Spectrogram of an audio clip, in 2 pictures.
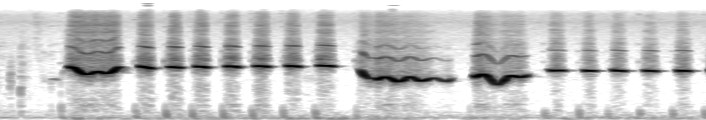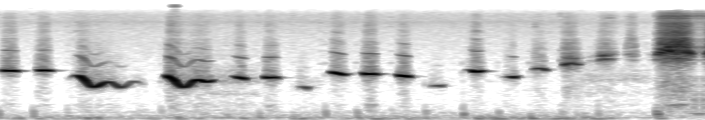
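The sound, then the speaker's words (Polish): A woman whistles a high, agile melody of quick staccato notes and short trills, clear with no talking, ending in a run that climbs to a very high pitch at the top of her range. “tutaj już mi się skończyła skala, ale e, gwiżdżę dosyć sprawnie, także jak trzeba będzie, to jeszcze mogę zagwizdać coś Państwu.”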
